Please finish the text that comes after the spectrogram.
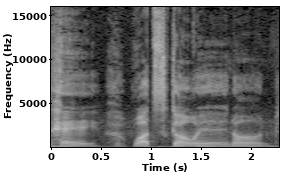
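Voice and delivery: slow, stretched-out mock hello; mock drawn-out greeting. Gamer mocking the knight's entrance, slow drawn-out hey. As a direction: drag every word out, teasing. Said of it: "I said".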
